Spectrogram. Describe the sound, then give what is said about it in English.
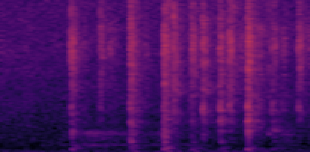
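Faint computer keyboard typing as a Google search is entered: several irregular, quiet keystrokes clicking one after another. “I'm going to go on Google, type in Florida man, the date, and the first thing that comes up, we're going to talk about it.”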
